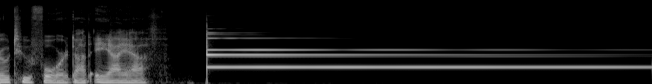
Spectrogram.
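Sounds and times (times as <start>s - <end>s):
speech: 0.0s - 1.7s
monk bell struck once: 2.1s - 6.5s.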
